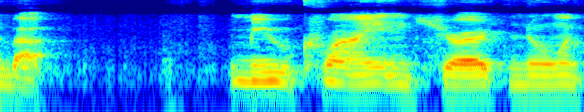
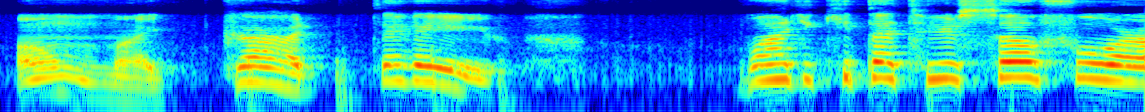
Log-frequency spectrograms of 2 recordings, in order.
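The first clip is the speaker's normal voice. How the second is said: Kathy's voice; 13 semitones higher, slower than usual. Retold or imitated. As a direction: lift way up into her voice, hurt she was left out. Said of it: "I hear Kathy's voice like".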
